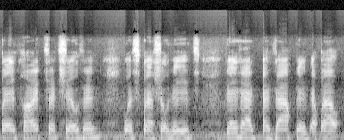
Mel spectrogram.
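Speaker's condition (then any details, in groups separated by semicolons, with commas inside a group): Treacher Collins syndrome, severe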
